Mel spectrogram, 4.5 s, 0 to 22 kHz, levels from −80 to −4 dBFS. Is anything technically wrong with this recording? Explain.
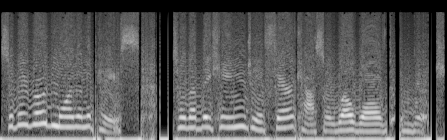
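Yes. The speech carries grainy distortion from start to finish, likely from low bit depth without dither: truncation to about 4 bits leaves signal-following error roughly 10 dB down, gritty in quiet passages. The waveform shows visible staircase steps, and the spectrogram shows broadband hash that tracks the speech.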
